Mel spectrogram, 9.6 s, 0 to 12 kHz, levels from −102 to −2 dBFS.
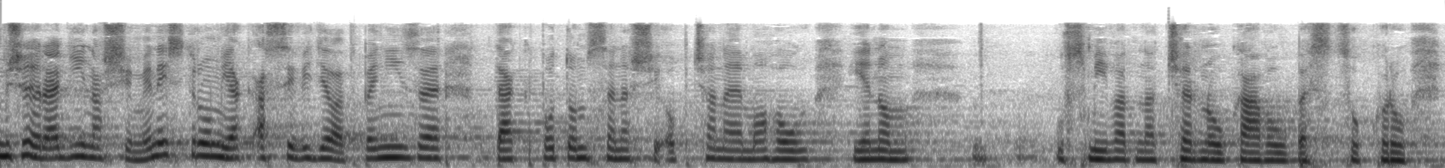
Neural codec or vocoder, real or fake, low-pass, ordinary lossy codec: none; real; 7.2 kHz; AAC, 48 kbps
